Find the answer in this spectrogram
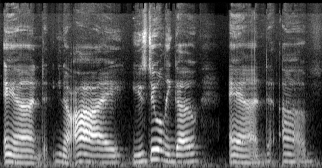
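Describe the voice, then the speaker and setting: A woman's voice: lowish voice, fairly even intonation, very slow, gravelly, slight background noise. A young American woman, a student, chatting casually in an interview with lots of filler phrases. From United States. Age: young adult. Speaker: study abroad student guest.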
